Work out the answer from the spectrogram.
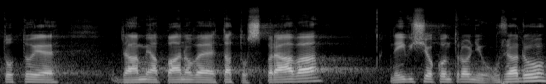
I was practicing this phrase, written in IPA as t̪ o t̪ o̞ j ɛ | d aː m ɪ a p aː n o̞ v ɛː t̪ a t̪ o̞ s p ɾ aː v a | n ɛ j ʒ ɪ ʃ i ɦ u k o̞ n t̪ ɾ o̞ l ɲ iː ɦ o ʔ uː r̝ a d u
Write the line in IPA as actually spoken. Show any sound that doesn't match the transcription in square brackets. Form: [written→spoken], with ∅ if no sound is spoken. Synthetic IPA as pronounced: t̪ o t̪ o̞ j ɛ | d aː m ɪ a p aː n o̞ v ɛː t̪ a t̪ o̞ s p ɾ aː v a | n ɛ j [ʒ→v] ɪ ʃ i ɦ [u→o] k o̞ n t̪ ɾ o̞ l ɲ iː ɦ o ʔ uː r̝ a d u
